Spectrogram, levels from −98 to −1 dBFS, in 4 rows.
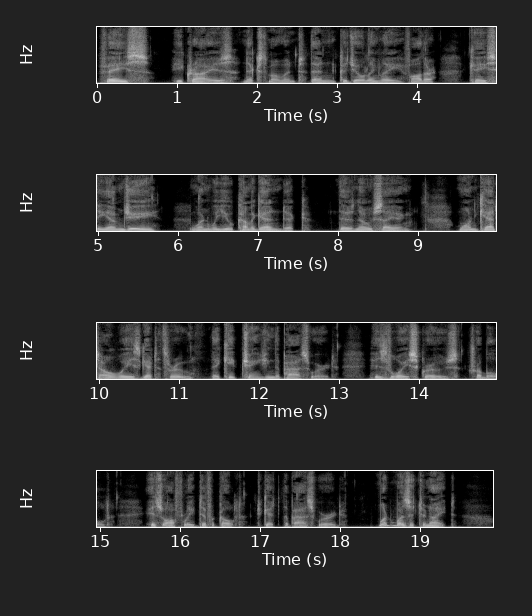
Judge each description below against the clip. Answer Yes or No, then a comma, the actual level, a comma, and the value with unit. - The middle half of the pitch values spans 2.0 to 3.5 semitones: No, average, 4.1 semitones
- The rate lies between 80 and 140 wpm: Yes, slow, 135 wpm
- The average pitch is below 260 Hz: Yes, low, 135 Hz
